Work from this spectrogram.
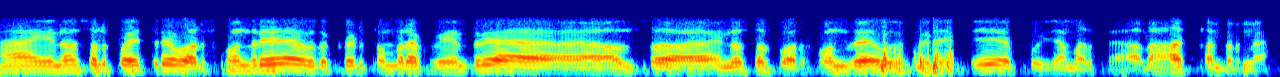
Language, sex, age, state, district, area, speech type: Kannada, male, 30-45, Karnataka, Belgaum, rural, conversation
